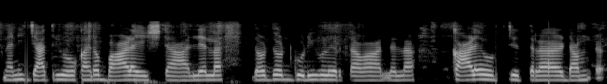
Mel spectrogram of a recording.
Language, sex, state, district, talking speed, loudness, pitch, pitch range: Kannada, female, Karnataka, Bellary, 120 wpm, -24 LUFS, 210 Hz, 200-215 Hz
